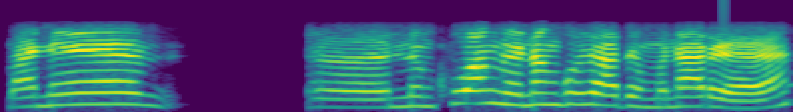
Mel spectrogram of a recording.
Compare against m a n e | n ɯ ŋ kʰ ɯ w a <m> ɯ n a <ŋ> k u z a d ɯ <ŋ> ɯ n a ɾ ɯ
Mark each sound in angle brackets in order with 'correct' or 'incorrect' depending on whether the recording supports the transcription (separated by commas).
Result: incorrect, correct, incorrect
